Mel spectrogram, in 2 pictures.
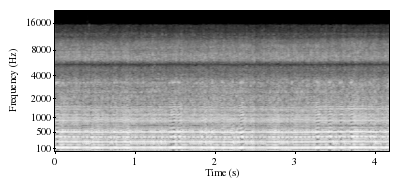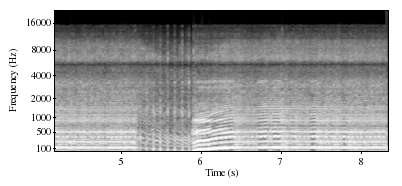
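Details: Echo two-stroke string trimmer, started on choke with primer pulls after decarbonizer in the cylinder; smoky at first, has an i30 recoil starter. High buzzy note holds steady, dips briefly, then picks straight back up and runs evenly: normal running.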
